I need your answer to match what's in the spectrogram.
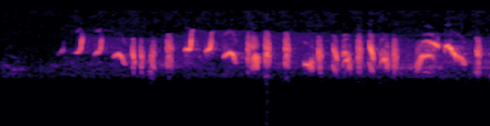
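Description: A Subalpine warbler's fast, scratchy warble: a three-second stream of high, tightly packed chirps and twitters with no pauses, alone against a quiet background.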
